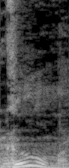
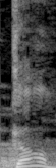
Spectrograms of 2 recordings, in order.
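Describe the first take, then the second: First: The vowel is a long 'oo' sound. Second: The vowel is a short 'uh' sound. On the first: This is the name as locals say it. The speaker calls it right. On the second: This is how an English reader would guess it. The speaker calls it wrong. "to the native English speaker, it looks like it's named Gum"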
